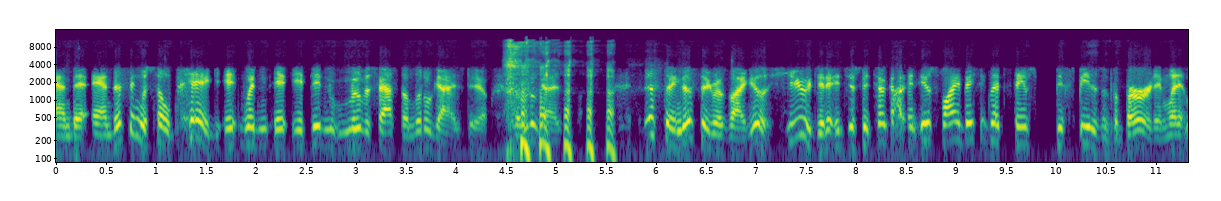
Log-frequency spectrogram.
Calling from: Los Angeles, California, United States; I'm calling from Los Angeles.

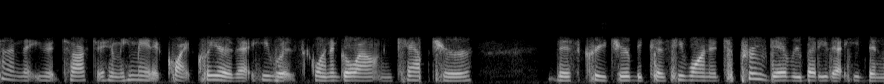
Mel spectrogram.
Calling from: Yuma, Arizona, United States; in Yuma, Arizona.

